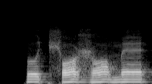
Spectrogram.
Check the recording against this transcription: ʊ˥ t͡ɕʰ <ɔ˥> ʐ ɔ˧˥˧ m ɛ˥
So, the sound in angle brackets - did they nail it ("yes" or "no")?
no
